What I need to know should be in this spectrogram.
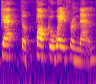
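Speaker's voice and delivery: loud, booming, resounding, augmented voice. A player augments their character's voice for the second use: booming voice. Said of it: "your voice booms as you say that".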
